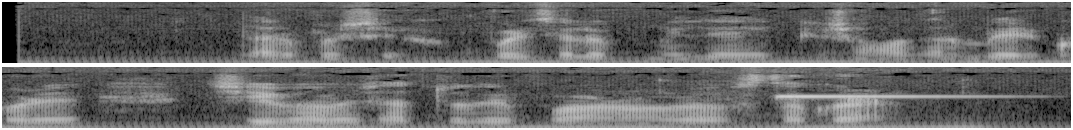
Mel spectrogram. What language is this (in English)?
Bangla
